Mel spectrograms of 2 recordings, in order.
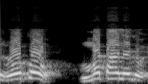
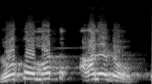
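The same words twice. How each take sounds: First: "रोको" drawn out slowly and rising, then a break before "मत"; slow "रोको... मत आने दो", phrased as stopping them; refusal reading. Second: "रोको मत, आने दो" run as one easy phrase, a light lift on "रोको"; "रोको मत" flows straight into "आने दो", a casual go-ahead; permission reading. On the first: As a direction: stretch "रोको" with a rising tune and split the phrase after it. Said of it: "इसका मतलब permission नहीं है". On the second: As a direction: say "रोको मत, आने दो" plainly, as letting them in. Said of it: "इसका मतलब है ये हमको परमिशन दे रहा है आने की".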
